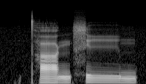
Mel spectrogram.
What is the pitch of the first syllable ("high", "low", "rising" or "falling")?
low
